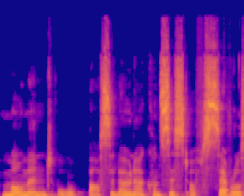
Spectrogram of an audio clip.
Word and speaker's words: Barcelona: has one syllable and barcelona has four and here it's the third one barcelona next year again only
